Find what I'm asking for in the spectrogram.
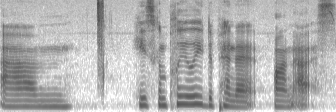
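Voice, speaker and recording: With an American accent, a woman of medium pitch talks at a fairly slow pace in an unremarkable speaking voice, on a very clean recording with a silent background. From US South, Georgia. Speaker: parent advocate, conference panelist. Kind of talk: conference panel talk.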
